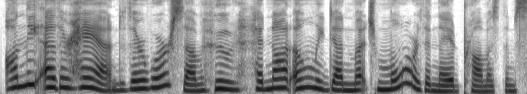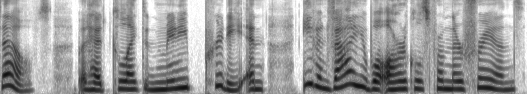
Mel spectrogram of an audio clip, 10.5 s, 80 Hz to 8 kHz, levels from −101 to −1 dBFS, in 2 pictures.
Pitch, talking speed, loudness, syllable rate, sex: 255 Hz, 175 wpm, -16 LUFS, 5.0 syllables/s, female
